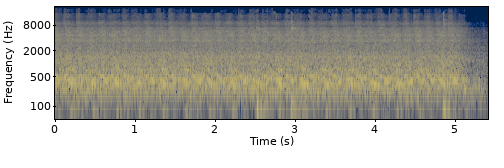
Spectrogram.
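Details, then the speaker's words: 1973 Volkswagen Super Beetle (1303) after 15 years sitting outside, first start attempt after ignition work; steady starter chug with odd cough but no pickup; no start because plug leads fitted in wrong firing order, fix is moving them one position anticlockwise. "Okay, something happened. It didn't start, but I know why. And it didn't start because I put those wires in the incorrect order."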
